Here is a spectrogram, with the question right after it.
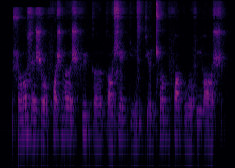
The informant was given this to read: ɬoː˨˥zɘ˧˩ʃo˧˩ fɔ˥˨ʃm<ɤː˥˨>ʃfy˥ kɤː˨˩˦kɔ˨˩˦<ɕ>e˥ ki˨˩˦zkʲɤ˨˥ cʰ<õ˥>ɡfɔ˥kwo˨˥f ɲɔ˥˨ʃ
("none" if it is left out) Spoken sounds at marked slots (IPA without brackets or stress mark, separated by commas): ɤː˥˨, ɕ, o˥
